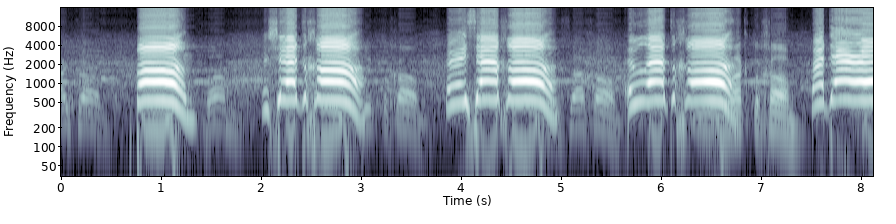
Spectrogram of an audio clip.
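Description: A boy's voice over a public-address system, shouting a Hebrew verse into the microphone word by word, with about five loud words separated by short pauses.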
